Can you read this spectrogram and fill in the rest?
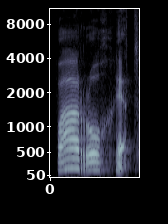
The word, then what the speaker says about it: парохет: Термин «завеса» здесь, в этом отрывочке, является переводом древнееврейского слова «парохет». Обыкновенно в еврейских словах ударение ставится на последний слог. Вот. Некоторые произносят ее «парохет». Ну, как говорится, кто откуда, а везде говор разный.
